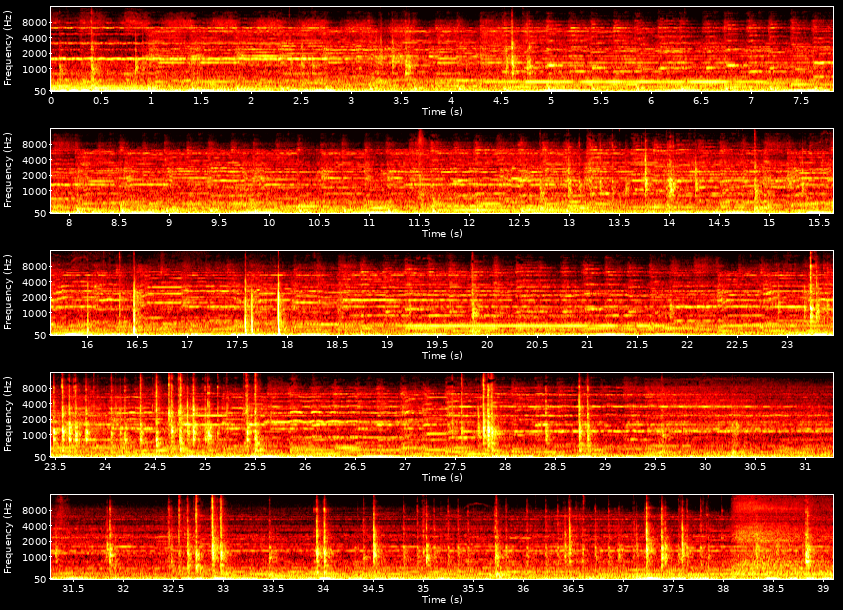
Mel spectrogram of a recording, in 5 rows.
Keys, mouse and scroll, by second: 1.2 click, 2.5 shift+d, 3.0 click, 3.4 ctrl+z, 4.0 z, 4.1 click, 4.6 shift+d, 5.2 d, 5.6 click, 13.1 shift+middle click, 13.7 middle click, 13.9 ctrl+s, 19.3 click, 23.1-24.9 typing, 25.4 Return, 26.9 click, 27.7 KP_1, 27.8 Return, 28.7 i, 31.0 click, 32.6 KP_0, 32.9 Return, 33.9 i, 34.8 shift+middle click, 35.1 middle click, 35.2 middle click, 35.8 middle click, 36.2 shift+middle click, 36.4 alt+shift+z, 36.8 middle click, 37.2 ctrl+Tab, 37.6 shift+middle click, 38.2 scroll down 1, 38.7 alt+m.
